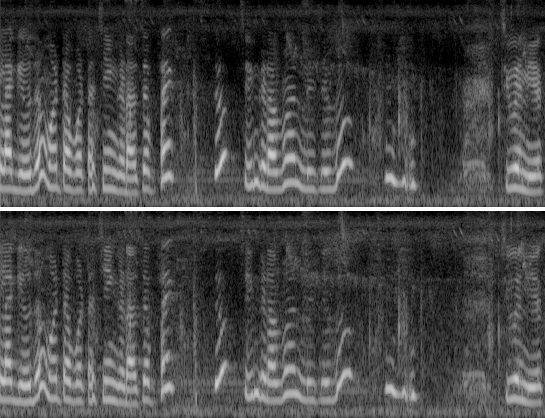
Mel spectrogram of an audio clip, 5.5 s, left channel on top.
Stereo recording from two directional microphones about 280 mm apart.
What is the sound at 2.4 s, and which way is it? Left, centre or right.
Speech, left.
